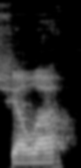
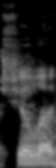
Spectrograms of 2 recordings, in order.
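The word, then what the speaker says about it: Shela: Um, the place to to be is Shella um or Schill depending on your pronunciation.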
